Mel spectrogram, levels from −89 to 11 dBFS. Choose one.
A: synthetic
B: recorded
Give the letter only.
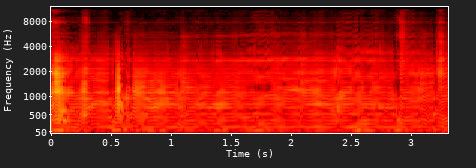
A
